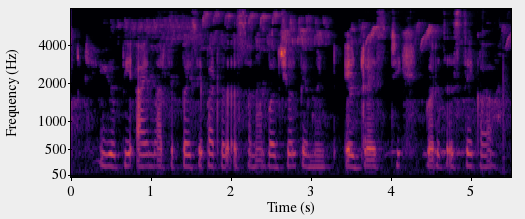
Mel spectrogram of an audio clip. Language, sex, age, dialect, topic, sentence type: Marathi, female, 18-24, Standard Marathi, banking, question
